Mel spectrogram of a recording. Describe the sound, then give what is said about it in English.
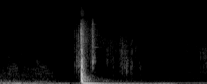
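A single loud, sharp crack of a live round fired on a shooting range at a target at range 200, with a short decaying tail over a faint low rumble. “That was excellent. That was a much better shot altogether.”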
